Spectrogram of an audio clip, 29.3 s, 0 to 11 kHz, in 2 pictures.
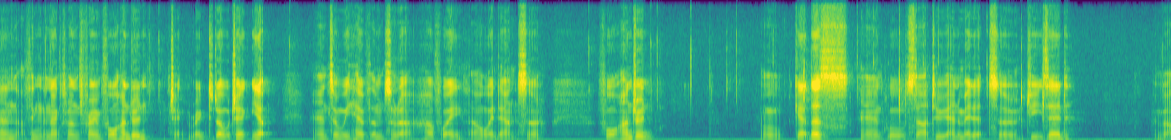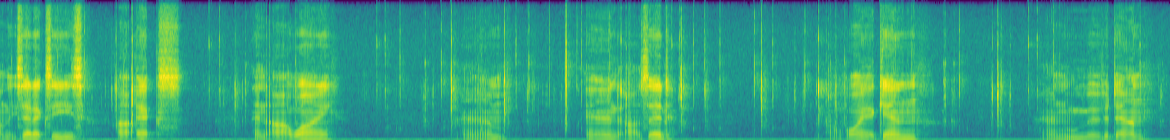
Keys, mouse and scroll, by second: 2.0-4.8 right drag, 4.8-5.9 drag, 5.9-8.6 middle drag, 8.6-9.6 drag, 10.2 middle click, 11.0 middle click, 13.2 g, 15.8 middle click, 16.6 r, 18.0 r, 20.2-21.6 middle drag, 22.9 r, 25.4 r, 27.5 g.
